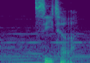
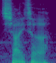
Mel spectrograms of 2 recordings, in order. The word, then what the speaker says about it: Sita: the so-called Worm Mother, Sita. No, not Chaita, as I previously pronounced it all the way back in the times of, like, Witch Queen.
